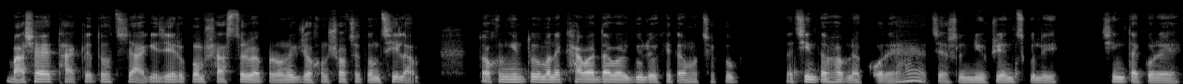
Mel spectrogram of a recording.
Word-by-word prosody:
বাসায় 120 -1 +6
থাকলে 110 0 -1
তো - - -2
হচ্ছে 115 - -5
আগে - - -1
যেরকম 115 - +1
স্বাস্থ্যের 105 +1 +2
ব্যাপারে 105 0 0
অনেক 110 0 0
যখন 105 - -2
সচেতন 110 -1 -1
ছিলাম, - - 0 0.7
তখন 125 - +1
কিন্তু 120 0 -1
মানে 115 -1 +4
খাবার-দাবার 110 0 +4
গুলো 110 -1 +2
খেতাম 105 - -2
হচ্ছে 105 - -7
খুব 110 -2 -4 0.5
আ - - -2
চিন্তা-ভাবনা 110 -4 +1
করে, 90 -2 -2
হ্যাঁ? 165 -1 -4
যে - - -6
আসলে 105 +3 -3
Nutrients 105 0 0
গুলি 100 -1 -2 0.6
চিন্তা 110 -3 +1
করে, 95 -1 +1
110 Hz, 150 wpm, -25 LUFS, 105-115 Hz, 0.7 s, বাসায়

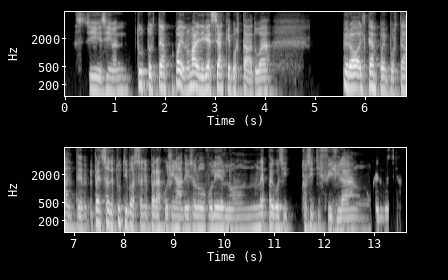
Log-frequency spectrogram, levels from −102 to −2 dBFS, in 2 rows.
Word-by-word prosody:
sì, 150 -3 -3
sì, 145 +2 -1
ehm, 145 0 -6
tutto 195 -2 0
il 155 - -2
temp 165 -3 +2
poi 210 +2 +7
è - - +3
normale 170 +3 +6
devi 150 +1 +3
esse 165 +2 +5
anche 165 -2 +1
portato, 140 -3 0
eh. 140 0 -1 1.4
Però 170 -3 +8
il 160 0 -2
tempo 175 -3 +3
è - - +1
importante. 135 -1 -5
P 130 - -13
p 145 - -17
penso 175 0 0
che 150 - -4
tutti 180 -3 -4
possano 140 -2 0
imparà 130 0 -3
a 130 - -5
cucina', 130 -2 -4
devi 125 +1 -3
solo 130 -1 -2
volerlo, 130 -1 -2
non 120 +1 -12
non 130 +2 -5
è 140 - -3
poi 135 0 -2
così 130 -1 -4 0.2
così 135 0 -8
difficile, 125 -4 -7
eh. 115 - -5
Non 115 -1 -19
credo 120 +1 -10
che - - -7
sia - - -25
135 Hz, 190 wpm, -22 LUFS, 130-155 Hz, 1.4 s, Però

